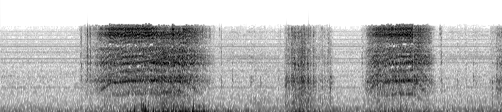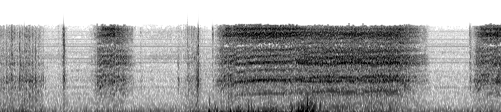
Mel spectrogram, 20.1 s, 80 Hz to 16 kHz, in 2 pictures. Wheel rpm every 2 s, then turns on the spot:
0, 120, 10, 40, 50, 10, 20, 90, 160, 40.
4-6 8-12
